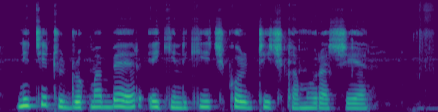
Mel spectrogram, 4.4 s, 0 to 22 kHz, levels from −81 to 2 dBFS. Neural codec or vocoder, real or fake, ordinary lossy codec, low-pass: none; real; none; none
